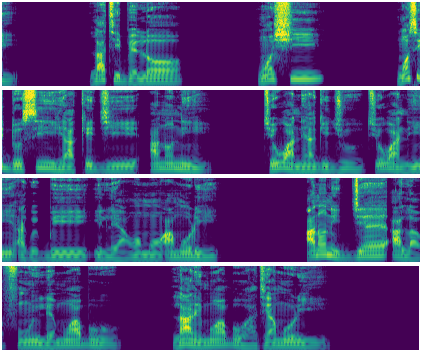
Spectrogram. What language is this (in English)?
Yoruba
